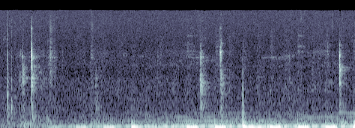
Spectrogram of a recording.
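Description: A small engine sputters and chugs unevenly at a low pitch.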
